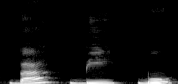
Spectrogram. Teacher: দুই ঠোঁটের ভিজা জায়গা থেকে বা উচ্চারিত হয়। বা জবর বা, বা জের বি, বা পেশ বু, বা বি বু।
